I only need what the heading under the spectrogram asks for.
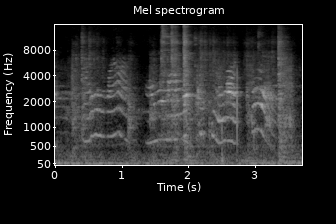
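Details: Ringneck parakeet, a green parrot, speaking on a mobile phone: several high, drawn-out, word-like sounds, some falling in pitch, with a soft background hiss.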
